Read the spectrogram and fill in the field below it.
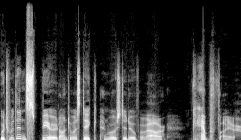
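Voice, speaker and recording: A woman with an ordinary speaking voice talks at a fairly slow pace and medium pitch. Her intonation is lively, and the sound is dry and close with no echo. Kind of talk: audiobook reading.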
